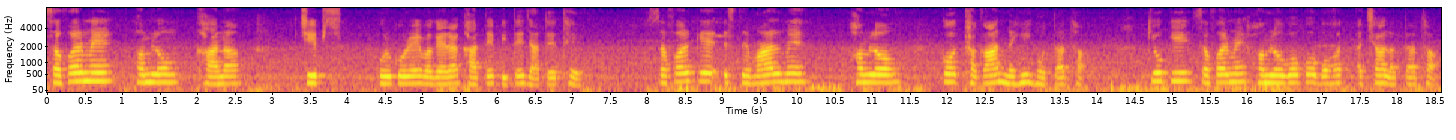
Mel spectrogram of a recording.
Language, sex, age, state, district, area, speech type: Urdu, female, 18-30, Bihar, Gaya, urban, spontaneous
